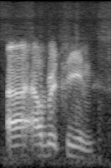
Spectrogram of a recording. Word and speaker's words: Albertyn: Albertine.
